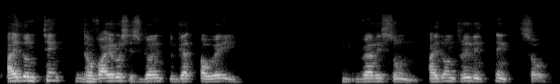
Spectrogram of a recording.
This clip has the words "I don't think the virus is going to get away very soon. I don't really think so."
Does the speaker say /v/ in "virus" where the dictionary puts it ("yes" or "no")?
yes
